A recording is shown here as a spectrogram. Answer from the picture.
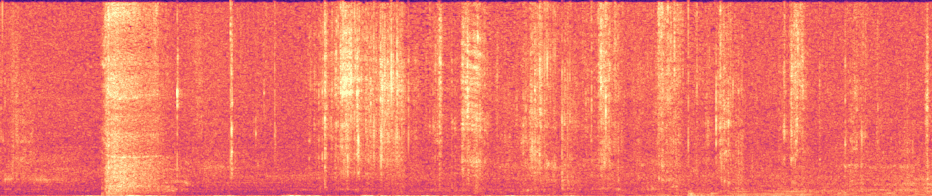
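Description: Close-miked chewing and biting of boneless fried chicken, with many small crunchy clicks through the second half. A short hissing burst comes about a second in.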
